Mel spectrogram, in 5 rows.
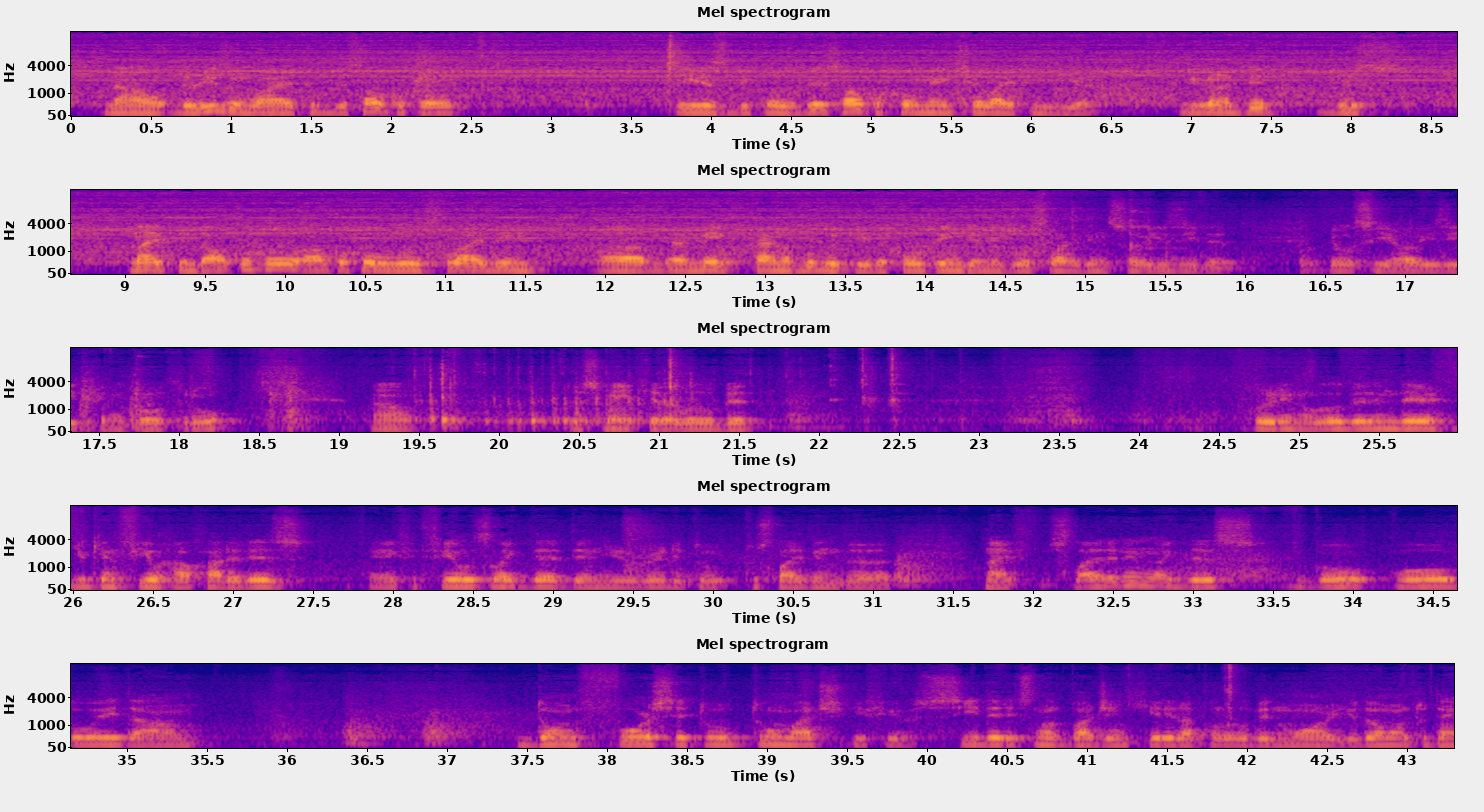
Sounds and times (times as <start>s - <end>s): Speech: 0.2s - 2.5s, 3.8s - 8.4s, 9.0s - 18.4s, 19.2s - 19.6s, 20.4s - 21.7s, 24.7s - 35.5s, 37.4s - 43.2s.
